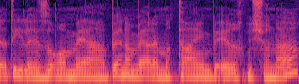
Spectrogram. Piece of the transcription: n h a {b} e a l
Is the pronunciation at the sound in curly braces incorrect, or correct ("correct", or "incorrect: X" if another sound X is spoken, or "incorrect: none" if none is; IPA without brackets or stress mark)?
incorrect: m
